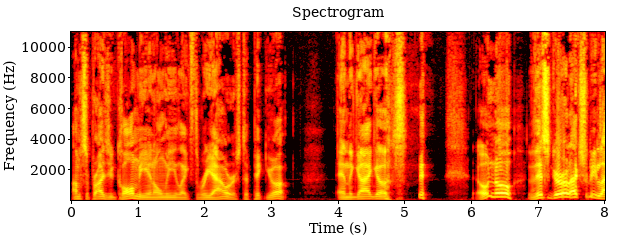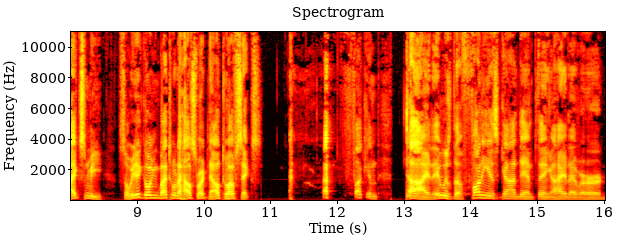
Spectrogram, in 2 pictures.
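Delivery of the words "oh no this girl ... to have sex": crude fake Indian accent, very loud and high. Retelling what a guy said in front of the girl with him, bad indian accent. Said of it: "here comes the shitty Indian accent".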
